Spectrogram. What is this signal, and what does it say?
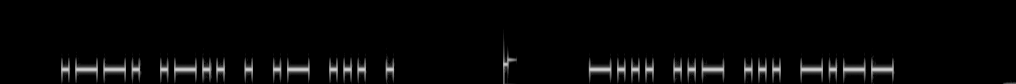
Morse code, heard as a keyed tone, about 17 wpm, 700 Hz. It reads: PLEASE BUSY
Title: Sentences from Top 1500 Words - New Word Drill Alt - 17wpm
